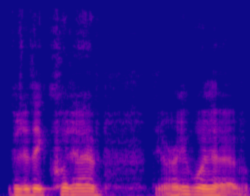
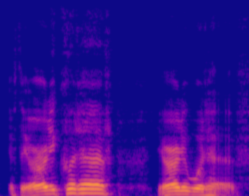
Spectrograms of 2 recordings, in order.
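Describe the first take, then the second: First: Said in the usual way. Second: Louder, pressing each word home; emphatic repeat. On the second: Shown as a demonstration. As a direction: say it again with more force. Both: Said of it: "I wanna say it once more".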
